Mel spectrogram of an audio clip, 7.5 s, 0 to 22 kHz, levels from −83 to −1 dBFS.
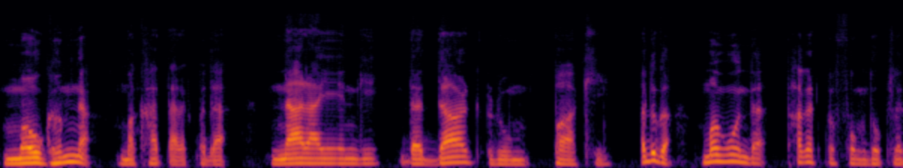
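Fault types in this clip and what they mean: Call audio freeze: at 1.91 s the last sound smears into a fading buzz or hiss, then about 80 ms of flat silence on the waveform, before the speech resumes intact; likely delayed packets.
Short stall from a late packet: at 2.74 s a sound is held about 78 ms too long, showing as stretched, repeated spectral bands with a slight buzz or dip, nothing lost.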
